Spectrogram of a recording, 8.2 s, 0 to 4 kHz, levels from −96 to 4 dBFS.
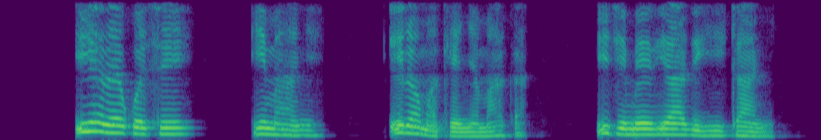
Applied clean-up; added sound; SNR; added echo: none; none; none; none.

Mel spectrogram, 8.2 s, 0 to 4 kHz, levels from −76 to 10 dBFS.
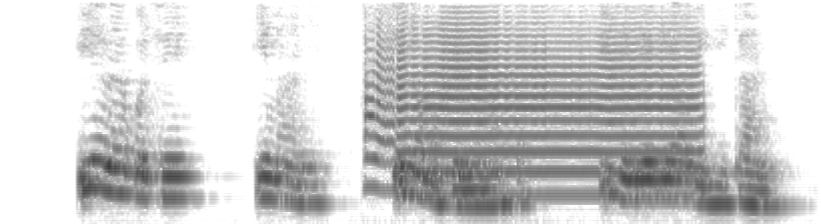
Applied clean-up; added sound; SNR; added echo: none; Trumpet; 0 dB; reverberation time 0.6 s.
